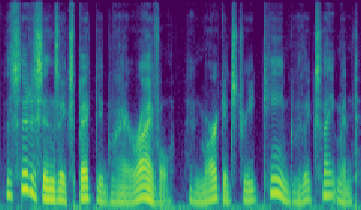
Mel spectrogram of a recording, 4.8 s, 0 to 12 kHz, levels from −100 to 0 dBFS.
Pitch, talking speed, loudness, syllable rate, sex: 120 Hz, 135 wpm, -17 LUFS, 4.9 syllables/s, male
